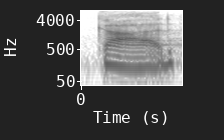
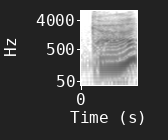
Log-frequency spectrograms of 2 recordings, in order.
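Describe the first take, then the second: First: It is yelled out loudly and confidently. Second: It is said quietly and hesitantly.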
